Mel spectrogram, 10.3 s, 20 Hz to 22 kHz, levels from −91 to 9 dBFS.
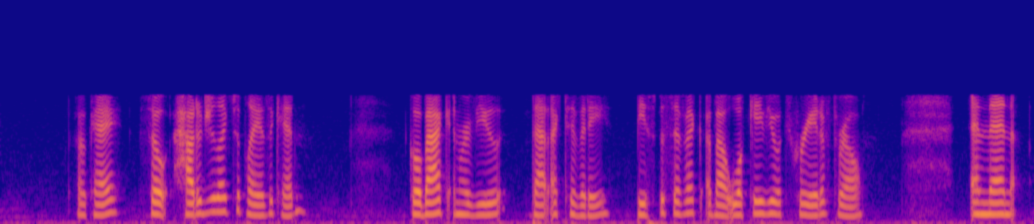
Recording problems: high frequencies cut off; severe; nothing above 4 kHz

